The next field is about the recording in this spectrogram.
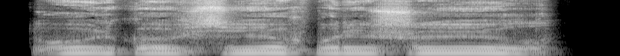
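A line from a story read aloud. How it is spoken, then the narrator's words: Booming troll voice. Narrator (Russian): прогудел тролль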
